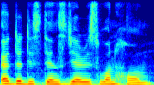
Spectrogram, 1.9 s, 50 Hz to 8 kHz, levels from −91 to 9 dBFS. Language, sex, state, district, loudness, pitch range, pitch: English, female, Arunachal Pradesh, Longding, -16 LUFS, 190-200 Hz, 195 Hz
